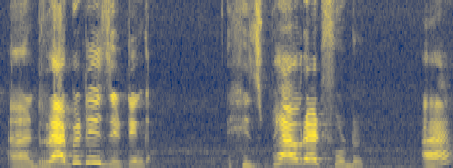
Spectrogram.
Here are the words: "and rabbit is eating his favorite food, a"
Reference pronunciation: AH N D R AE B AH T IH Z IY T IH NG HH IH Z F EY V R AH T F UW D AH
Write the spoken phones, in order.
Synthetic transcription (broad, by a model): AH N D R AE B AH T IH Z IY T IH NG HH IH Z P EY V R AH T F UW D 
